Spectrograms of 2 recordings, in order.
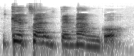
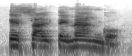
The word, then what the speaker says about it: Quetzaltenango: So it's Quetzaltenango. Quetzaltenango. Yes. It's La Tierra del Quetzal. Quetzaltenango.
